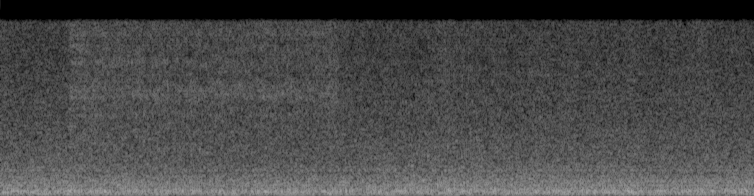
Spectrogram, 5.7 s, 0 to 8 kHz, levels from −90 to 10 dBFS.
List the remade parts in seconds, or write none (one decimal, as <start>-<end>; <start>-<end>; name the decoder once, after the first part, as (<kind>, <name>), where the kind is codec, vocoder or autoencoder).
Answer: 0.6-4.0 (vocoder, Vocos)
